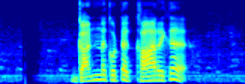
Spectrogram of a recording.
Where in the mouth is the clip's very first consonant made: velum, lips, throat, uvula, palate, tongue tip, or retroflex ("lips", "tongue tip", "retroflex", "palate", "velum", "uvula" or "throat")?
velum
